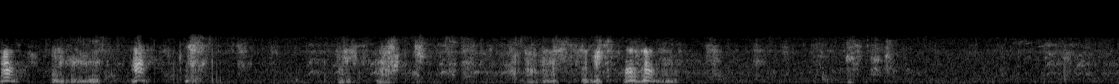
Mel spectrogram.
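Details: Rhodesian Ridgebacks in Mombasa giving a run of short, rough barks and yips, some bunched close together and others spaced out, fading toward the end into quieter, scattered sounds.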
